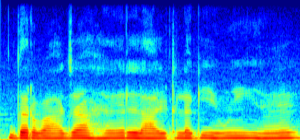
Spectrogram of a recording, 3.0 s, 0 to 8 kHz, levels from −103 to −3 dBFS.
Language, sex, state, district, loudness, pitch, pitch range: Hindi, male, Bihar, Kaimur, -16 LUFS, 145 Hz, 140-145 Hz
